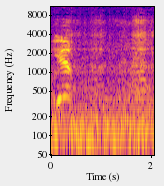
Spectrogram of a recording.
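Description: Steady engine and road noise of a semi truck cruising on the highway, heard inside the cab.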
